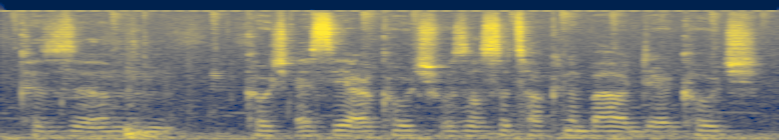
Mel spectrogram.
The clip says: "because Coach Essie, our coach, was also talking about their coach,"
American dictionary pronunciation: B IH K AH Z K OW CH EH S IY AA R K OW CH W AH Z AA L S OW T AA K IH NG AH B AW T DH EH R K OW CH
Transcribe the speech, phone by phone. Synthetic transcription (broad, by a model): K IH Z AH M K OW CH EH S IY AA R K OW CH W AH Z AA L S OW T AA K IH NG AH B AW T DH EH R K OW CH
